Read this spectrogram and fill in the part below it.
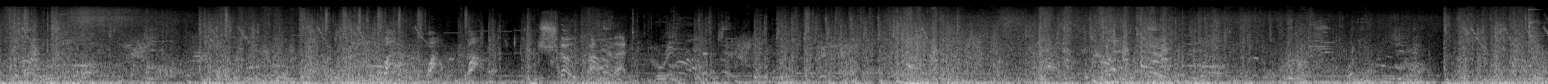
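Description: Heavy blows and crashes thud during a fight.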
